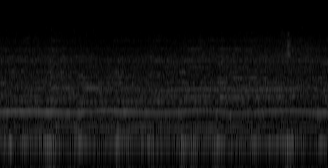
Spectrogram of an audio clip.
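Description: Steady machine hum: a low drone with a higher tone above it, holding even throughout, and a faint click near the end.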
